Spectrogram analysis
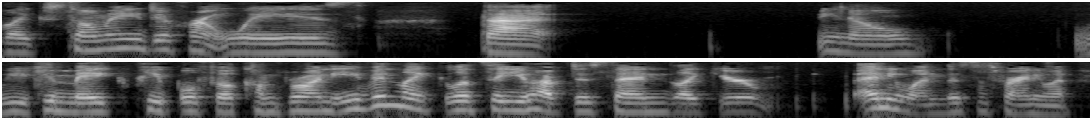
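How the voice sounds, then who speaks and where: A young adult woman, a hospital nurse, answering interview questions in an earnest, animated way, with many "like" fillers and restarts. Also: lowish voice.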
